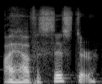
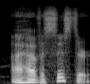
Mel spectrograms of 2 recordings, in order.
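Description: First: It is said slowly, with emphasis. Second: It is said fast, words linked together.

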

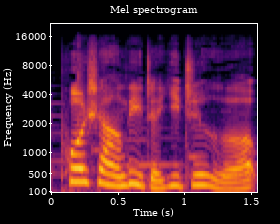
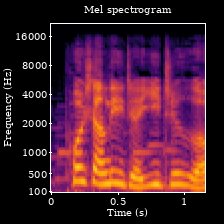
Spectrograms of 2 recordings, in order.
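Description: First: It is spoken at a somewhat quicker pace. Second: It is spoken quickly. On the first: "可以适当的加快语速。比如你可以这样来念" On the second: "当然后续你还可以再加快语速。"

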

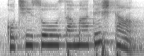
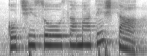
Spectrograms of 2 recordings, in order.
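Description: Both takes have the same delivery.

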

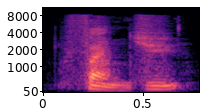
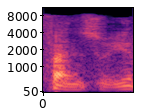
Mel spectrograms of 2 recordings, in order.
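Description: First: The second syllable is said jū. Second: The second syllable is said suī. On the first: This is the reading now accepted as correct. The speaker calls it right. "这应该这个字是念雎" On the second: This is the reading commonly used in the past. The speaker calls it wrong. "20 年以前这个人肯定叫范睢来着"

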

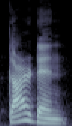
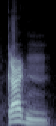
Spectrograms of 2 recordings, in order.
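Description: First: The word is said at a normal pace. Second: The word is said quickly and reduced.

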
